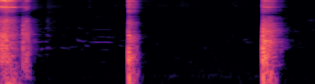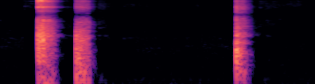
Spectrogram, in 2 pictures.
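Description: Sledgehammers striking large stones to split them by hand. Seven sharp, ringing clinks of steel on rock at uneven intervals, two of them coming in quick pairs.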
